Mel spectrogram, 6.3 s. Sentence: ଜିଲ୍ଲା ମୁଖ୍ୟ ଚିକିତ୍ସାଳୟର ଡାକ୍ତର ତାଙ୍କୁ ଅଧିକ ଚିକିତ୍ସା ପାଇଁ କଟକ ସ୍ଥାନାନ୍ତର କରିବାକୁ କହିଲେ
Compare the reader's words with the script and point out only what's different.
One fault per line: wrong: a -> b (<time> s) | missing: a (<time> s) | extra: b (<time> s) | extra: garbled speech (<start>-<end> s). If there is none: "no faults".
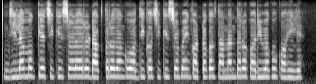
no faults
